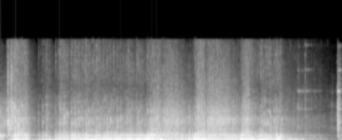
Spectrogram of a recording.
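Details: Demolition derby car engine, first start after Royal Purple oil plus Lucas and a prolonged additive; catches quickly, picks up cleanly on the throttle, drops back evenly, no knocking or clatter; healthy.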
